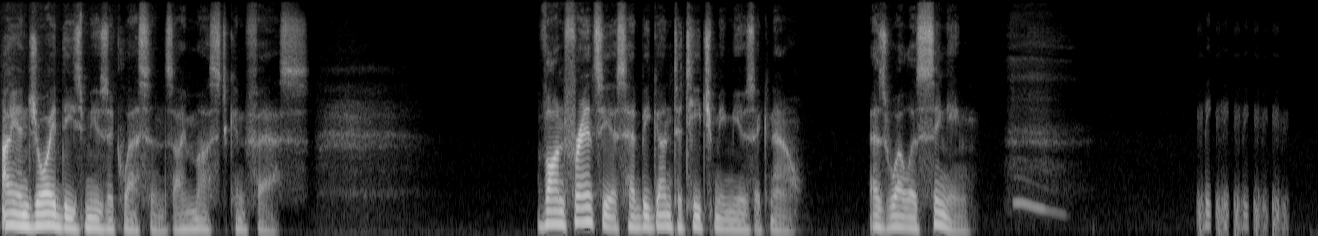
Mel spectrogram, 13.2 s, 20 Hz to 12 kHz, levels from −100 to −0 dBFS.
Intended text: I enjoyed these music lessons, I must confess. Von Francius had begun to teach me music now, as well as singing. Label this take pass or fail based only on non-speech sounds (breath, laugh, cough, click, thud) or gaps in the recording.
fail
